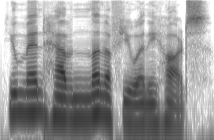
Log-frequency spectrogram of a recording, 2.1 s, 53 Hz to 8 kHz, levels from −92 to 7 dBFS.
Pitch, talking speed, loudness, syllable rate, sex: 115 Hz, 225 wpm, -19 LUFS, 4.6 syllables/s, male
